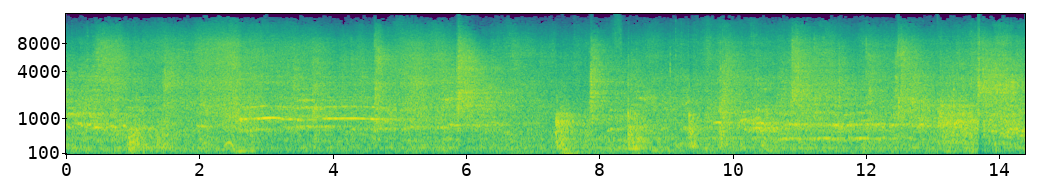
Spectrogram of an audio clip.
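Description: Ice hockey play in a rink: sticks, skates and the puck knocking on the ice and against the boards, with one heavy thud about seven seconds in, over the voices of players and spectators.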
